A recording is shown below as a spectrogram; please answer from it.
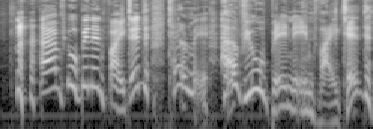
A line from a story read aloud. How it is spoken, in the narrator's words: demanded the old man, chuckling to himself as if much amused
